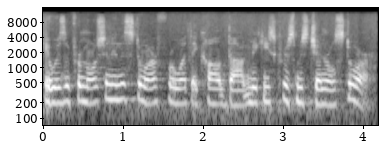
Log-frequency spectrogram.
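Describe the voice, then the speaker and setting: A woman with a creaky, fry-edged voice talks as an interview guest about the things she collects. She is informative and matter-of-fact, in a conversational register. The recording is an old cable TV tape with faint hiss. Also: medium pitch, steady tone, brisk, a little mellow, rough recording. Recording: hissy 1980s cable TV recording.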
